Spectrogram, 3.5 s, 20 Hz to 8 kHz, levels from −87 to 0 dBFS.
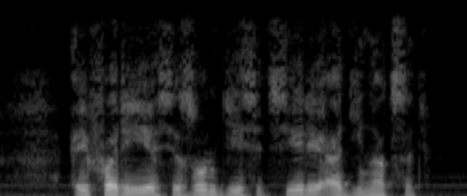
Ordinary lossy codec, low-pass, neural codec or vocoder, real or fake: Opus, 64 kbps; 7.2 kHz; none; real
